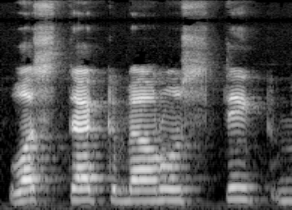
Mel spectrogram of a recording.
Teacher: را کو موٹا پڑھیں گے، با کے بعد الف ہے، اس الف کو بھی ایک الف کی مقدار کھینچیں گے۔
